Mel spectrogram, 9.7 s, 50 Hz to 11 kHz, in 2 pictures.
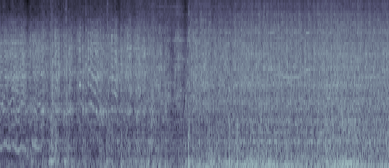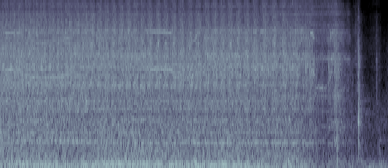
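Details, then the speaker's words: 1974 AMC Hornet abandoned 31 years, running on old gas: it catches and settles into a fast light clatter over the idle. Dry valvetrain noise because no oil has run through it in a long while; expected to improve as oil circulates. "Uh, as you can hear by all the valve train noise, she ain't had oil ran through her in a good while. Obviously, the more we get that to run, the more that in theory should pick up more oil and uh it should just start running better."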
